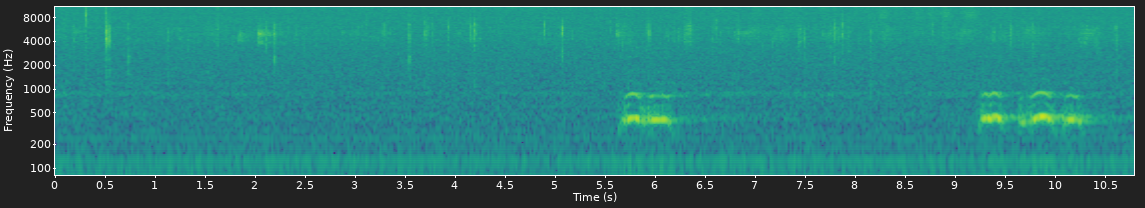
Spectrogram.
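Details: A Ural owl recorded near a nest box on 10 August 2019, around 4:20–4:30 am, gives two low, mellow hooting phrases a few seconds apart, each a quick pair of wavering hoots, over a quiet background.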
